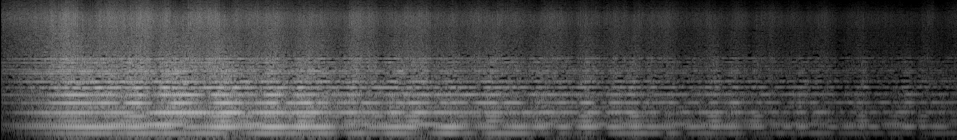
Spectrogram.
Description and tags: An acoustic guitar chord recorded through a set of guitar plugins for extra FUN!
This one is just plain ol' Amin.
